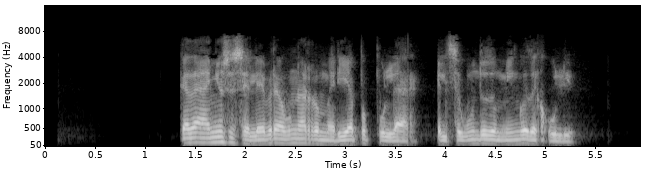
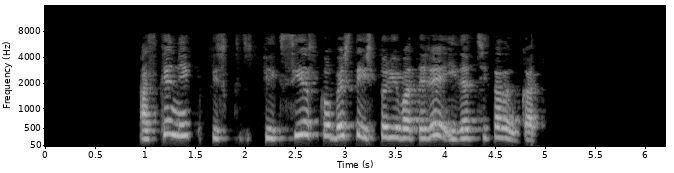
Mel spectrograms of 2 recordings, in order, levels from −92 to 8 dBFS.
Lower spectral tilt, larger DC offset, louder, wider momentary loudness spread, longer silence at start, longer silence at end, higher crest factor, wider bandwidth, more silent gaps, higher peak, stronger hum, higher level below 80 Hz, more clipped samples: first, -7 dB/octave vs -4.5 dB/octave; neither; first, -15 LUFS vs -27 LUFS; about the same, 8 LU vs 7 LU; first, 1.35 s vs 0.95 s; second, 0.65 s vs 1.25 s; about the same, 14 dB vs 18 dB; about the same, 7.2 kHz vs 7.8 kHz; neither; first, -2 dBFS vs -10 dBFS; neither; first, -52 dBFS vs -78 dBFS; neither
